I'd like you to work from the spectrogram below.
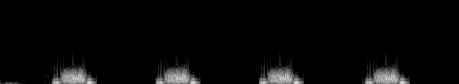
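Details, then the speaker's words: Aortic stenosis at the second right intercostal space: harsh, diamond-shaped systolic murmur filling each beat between the heart sounds, about 58 beats a minute. "the murmur of aortic stenosis will on occasion be audible at the cardiac apex with a change in pitch the gallivardian phenomenon despite this increase in pitch this murmur retains its characteristic diamond shape"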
